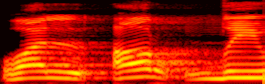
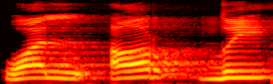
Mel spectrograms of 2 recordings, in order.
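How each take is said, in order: The two takes are said the same way.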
